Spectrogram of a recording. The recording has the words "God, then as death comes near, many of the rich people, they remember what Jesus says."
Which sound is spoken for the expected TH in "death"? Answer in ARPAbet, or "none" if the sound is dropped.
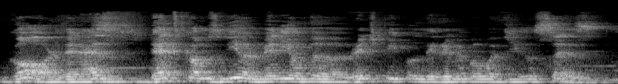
T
